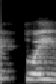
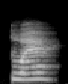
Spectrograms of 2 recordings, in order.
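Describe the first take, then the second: First: त्वई as "tva-ee", gliding from a to ee; Sanskrit AI glide. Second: त्वै as "tvae", one open vowel; Hindi-style AI. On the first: Teacher shows the Sanskrit way, त्वई gliding into a clear ee. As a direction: say त्वई with two audible vowel sounds. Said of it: "त्वई बोलेंगे". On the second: Teacher shows what to avoid, त्वै with one open ae sound. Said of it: "यहाँ पे त्वै नहीं बोलेंगे". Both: Shown as a demonstration.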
